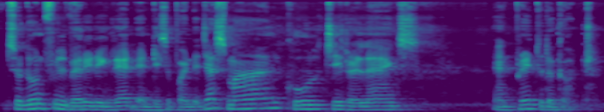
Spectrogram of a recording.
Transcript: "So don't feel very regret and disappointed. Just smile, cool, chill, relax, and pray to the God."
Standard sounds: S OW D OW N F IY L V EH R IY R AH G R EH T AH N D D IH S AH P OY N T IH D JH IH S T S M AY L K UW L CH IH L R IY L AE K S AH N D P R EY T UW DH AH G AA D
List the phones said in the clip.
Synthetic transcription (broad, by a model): S OW D OW N F IY L V EH R IY R AH G R EH T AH N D D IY S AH P OY N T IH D JH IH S S M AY N K UW L CH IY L R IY L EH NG S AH N P R EY T UW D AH G AA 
